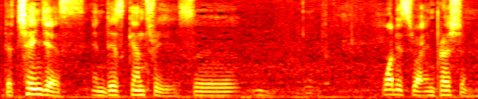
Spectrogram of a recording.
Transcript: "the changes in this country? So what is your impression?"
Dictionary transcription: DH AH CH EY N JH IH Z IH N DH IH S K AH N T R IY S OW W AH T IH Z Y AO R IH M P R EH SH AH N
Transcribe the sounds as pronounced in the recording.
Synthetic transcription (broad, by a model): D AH CH EY N JH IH S IH N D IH S K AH N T R IY S OW W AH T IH S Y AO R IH M P R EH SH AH N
